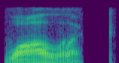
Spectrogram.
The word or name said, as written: Wallach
